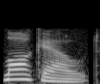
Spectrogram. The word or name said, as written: lockout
